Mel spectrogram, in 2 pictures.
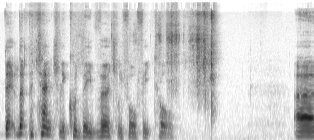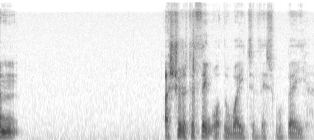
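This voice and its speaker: A middle-aged man chatting excitedly in a home vlog, rambling and restarting his sentences as he walks around. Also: mid-range voice, vocal fry. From United Kingdom. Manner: enthusiastic, rambling, with many restarts. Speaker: statue collector vlogger. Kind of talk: excited casual vlog chat. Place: at home, walking between rooms.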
